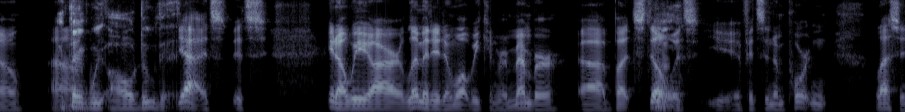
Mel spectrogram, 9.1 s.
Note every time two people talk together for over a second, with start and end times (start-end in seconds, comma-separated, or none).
none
